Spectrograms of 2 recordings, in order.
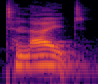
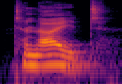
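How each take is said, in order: The two takes are said the same way.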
